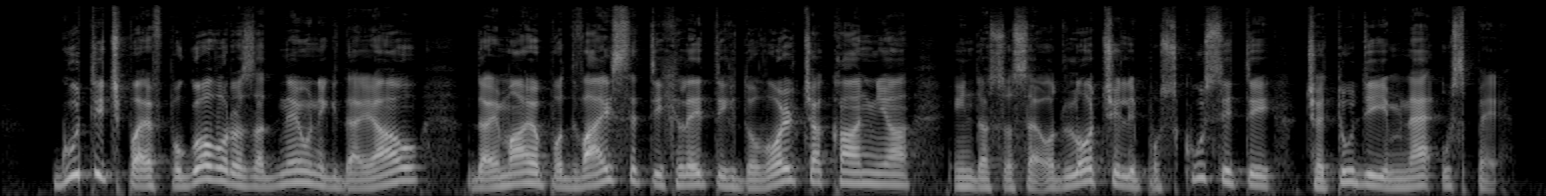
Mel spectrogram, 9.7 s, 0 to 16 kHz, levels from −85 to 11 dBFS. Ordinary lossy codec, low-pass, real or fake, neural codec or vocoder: none; 14.4 kHz; real; none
